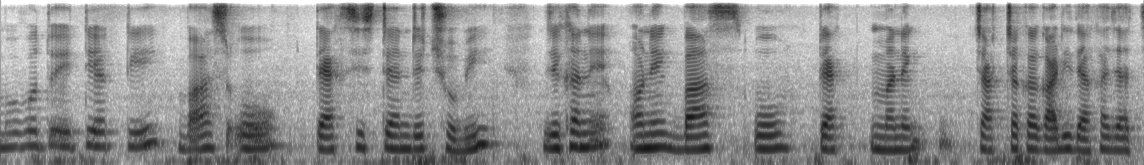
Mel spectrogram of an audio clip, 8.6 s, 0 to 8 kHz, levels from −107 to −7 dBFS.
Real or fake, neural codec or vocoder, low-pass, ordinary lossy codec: real; none; 7.2 kHz; none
